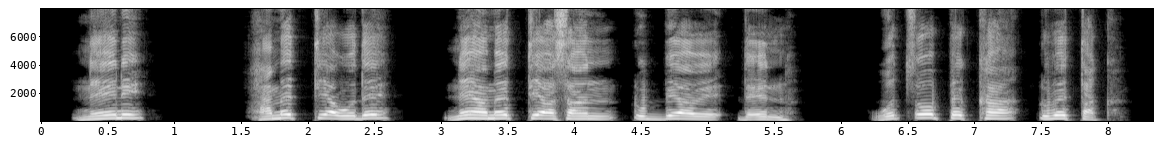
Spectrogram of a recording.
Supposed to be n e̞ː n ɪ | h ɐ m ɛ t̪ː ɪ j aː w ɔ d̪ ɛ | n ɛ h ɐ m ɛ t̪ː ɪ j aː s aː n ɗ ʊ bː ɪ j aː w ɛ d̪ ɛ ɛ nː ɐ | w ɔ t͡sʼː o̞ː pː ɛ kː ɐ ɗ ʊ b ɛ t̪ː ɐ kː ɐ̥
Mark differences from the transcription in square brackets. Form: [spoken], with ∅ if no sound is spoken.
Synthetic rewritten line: n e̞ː n ɪ | h ɐ m ɛ t̪ː ɪ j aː w ɔ d̪ ɛ | n ɛ h ɐ m ɛ t̪ː ɪ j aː s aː n ɗ ʊ bː ɪ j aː w ɛ d̪ ɛ ɛ nː ɐ | w ɔ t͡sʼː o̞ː pː ɛ kː ɐ ɗ ʊ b ɛ t̪ː ɐ kː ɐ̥

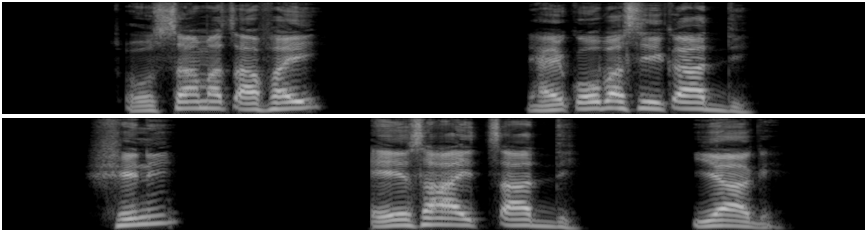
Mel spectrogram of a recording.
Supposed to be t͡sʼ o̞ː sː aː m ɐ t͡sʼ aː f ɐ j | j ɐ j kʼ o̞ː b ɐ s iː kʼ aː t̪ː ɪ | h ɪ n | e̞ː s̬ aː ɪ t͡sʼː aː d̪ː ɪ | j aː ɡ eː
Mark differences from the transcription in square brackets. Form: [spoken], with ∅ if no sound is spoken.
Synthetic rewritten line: t͡sʼ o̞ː sː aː m ɐ t͡sʼ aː f ɐ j | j ɐ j kʼ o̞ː b ɐ s iː kʼ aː [d̪ː] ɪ | [ʃ] ɪ n | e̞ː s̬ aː ɪ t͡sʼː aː d̪ː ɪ | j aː ɡ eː

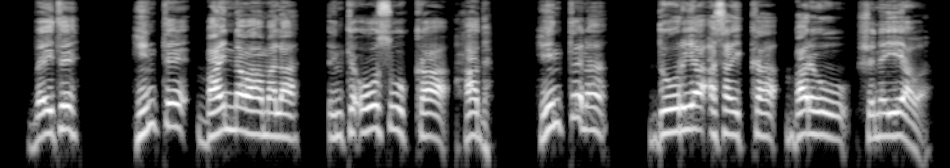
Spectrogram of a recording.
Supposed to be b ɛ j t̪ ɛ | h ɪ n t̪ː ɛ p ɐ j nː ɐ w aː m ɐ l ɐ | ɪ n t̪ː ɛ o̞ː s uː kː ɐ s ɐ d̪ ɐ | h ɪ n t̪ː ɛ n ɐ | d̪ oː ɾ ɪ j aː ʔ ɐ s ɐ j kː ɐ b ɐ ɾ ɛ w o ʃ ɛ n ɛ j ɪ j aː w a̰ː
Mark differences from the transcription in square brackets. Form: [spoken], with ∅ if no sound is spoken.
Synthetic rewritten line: b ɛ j t̪ ɛ | h ɪ n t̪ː ɛ [b] ɐ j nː ɐ w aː m ɐ l ɐ | ɪ n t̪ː ɛ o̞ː s uː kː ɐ [h] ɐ d̪ ɐ | h ɪ n t̪ː ɛ n ɐ | d̪ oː ɾ ɪ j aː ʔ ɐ s ɐ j kː ɐ b ɐ ɾ ɛ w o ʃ ɛ n ɛ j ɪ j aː w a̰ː

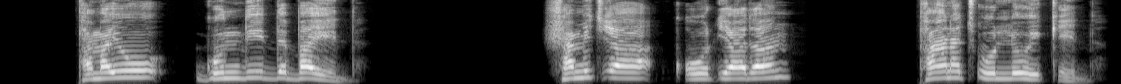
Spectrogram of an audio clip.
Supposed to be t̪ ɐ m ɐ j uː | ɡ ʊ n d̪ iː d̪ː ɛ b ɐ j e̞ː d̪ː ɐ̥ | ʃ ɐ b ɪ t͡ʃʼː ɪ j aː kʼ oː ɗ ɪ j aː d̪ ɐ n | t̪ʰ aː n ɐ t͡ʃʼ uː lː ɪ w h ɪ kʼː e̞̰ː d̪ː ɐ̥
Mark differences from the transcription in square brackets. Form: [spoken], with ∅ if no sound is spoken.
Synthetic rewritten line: t̪ ɐ m ɐ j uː | ɡ ʊ n d̪ iː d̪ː ɛ b ɐ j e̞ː d̪ː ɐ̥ | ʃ ɐ [m] ɪ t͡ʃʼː ɪ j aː kʼ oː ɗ ɪ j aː d̪ ɐ n | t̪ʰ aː n ɐ t͡ʃʼ uː lː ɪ w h ɪ kʼː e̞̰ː d̪ː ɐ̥

